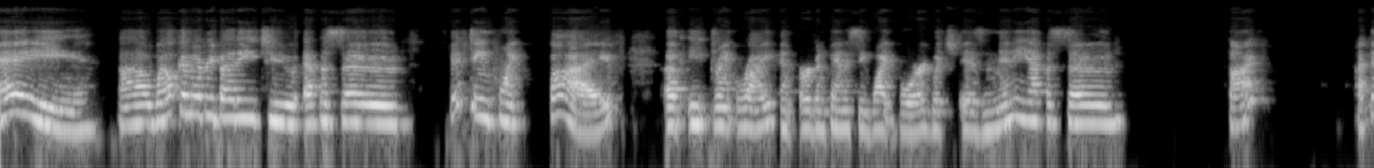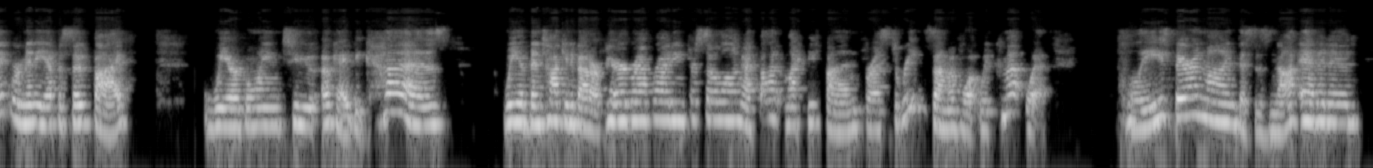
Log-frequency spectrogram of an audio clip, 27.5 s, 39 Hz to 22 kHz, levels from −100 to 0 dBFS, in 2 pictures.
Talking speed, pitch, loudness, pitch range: 150 wpm, 210 Hz, -23 LUFS, 190-235 Hz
